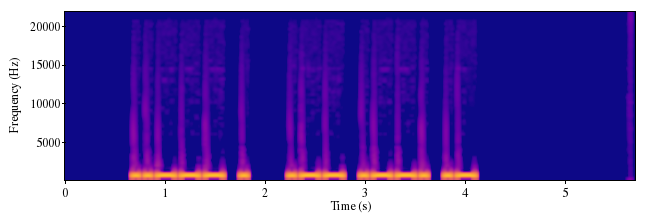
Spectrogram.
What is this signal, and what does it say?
Morse code, heard as a keyed tone, about 20 wpm, 700 Hz. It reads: 2E WPA
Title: Field Day Exchanges - 20wpm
